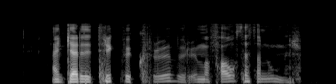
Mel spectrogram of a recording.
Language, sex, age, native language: Icelandic, male, 20-29, Icelandic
